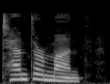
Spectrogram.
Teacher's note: the tongue anticipates the upcoming th sound and the n is produced with the tongue tip against or near the teeth, not the alvear ridge. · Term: dental N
